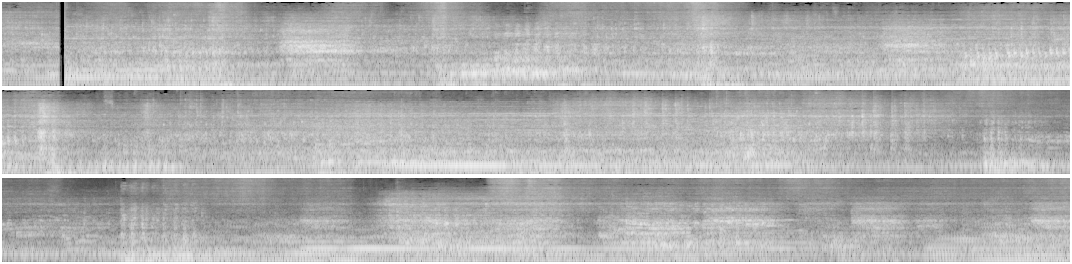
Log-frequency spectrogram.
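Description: A film soundtrack playing through cinema speakers: music and sound effects, heavy in the bass, with several sharp hits in the first dozen seconds and sustained low tones later.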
